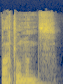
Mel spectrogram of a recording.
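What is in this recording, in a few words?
"battlements", British English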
